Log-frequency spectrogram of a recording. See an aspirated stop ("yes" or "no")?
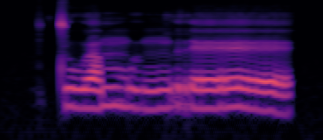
no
